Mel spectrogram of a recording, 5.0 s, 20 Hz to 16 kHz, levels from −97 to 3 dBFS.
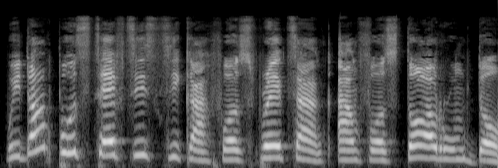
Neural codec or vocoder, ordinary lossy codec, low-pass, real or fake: none; AAC, 48 kbps; 10.8 kHz; real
